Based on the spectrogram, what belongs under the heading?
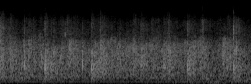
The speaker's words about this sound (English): And yeah, go ahead. Y'all just, you know, keep clapping for us if you want.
